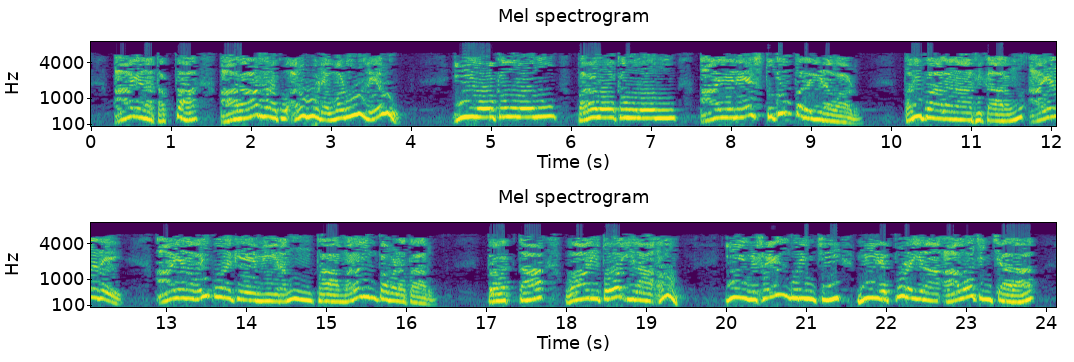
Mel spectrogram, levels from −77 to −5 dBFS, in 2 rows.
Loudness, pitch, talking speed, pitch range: -8 LUFS, 250 Hz, 60 wpm, 205-280 Hz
